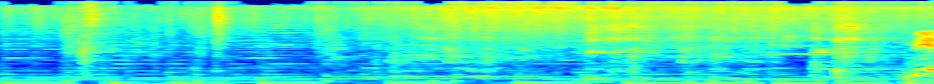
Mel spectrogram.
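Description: Semolina (rava) for upma fries and is stirred in a pan, giving a steady dry sizzle with repeated rhythmic scraping strokes close by and no talk.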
